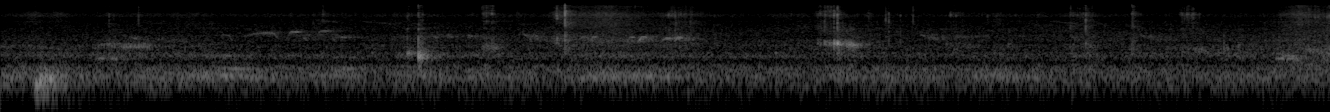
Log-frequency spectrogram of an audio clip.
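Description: Quiet outdoor near-silence with a few faint crisp snaps from green beans being broken and chewed, and faint distant bird chirps.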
